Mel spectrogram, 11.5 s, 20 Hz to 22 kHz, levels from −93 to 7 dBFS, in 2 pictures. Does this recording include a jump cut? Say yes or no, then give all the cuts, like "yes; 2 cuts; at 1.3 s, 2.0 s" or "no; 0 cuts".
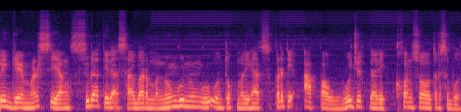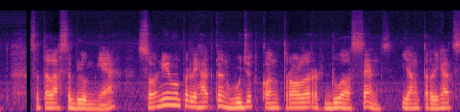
no; 0 cuts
